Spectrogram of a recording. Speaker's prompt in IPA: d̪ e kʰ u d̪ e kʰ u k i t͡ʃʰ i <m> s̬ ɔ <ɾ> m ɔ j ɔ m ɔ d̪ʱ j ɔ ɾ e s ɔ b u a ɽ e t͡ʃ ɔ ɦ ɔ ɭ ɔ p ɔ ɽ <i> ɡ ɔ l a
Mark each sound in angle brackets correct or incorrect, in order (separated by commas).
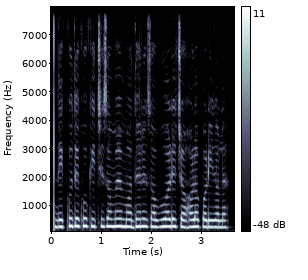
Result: incorrect, incorrect, correct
